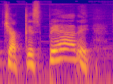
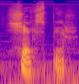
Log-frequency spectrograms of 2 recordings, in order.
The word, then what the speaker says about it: Shakespeare: Pero en realidad no se dice Chaquespeare, se dice Shakespeare.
